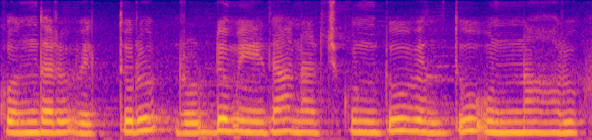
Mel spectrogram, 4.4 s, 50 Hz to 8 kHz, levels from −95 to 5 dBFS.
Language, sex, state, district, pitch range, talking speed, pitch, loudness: Telugu, female, Telangana, Hyderabad, 220-235 Hz, 95 wpm, 225 Hz, -16 LUFS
